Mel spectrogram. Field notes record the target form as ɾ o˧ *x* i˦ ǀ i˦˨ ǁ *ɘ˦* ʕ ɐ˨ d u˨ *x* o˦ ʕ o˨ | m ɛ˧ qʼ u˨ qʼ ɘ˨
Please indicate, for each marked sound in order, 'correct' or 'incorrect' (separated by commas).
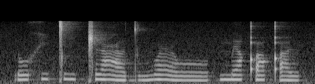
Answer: correct, correct, incorrect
